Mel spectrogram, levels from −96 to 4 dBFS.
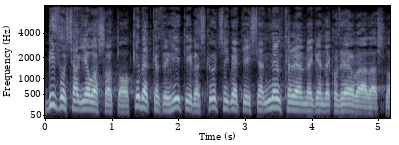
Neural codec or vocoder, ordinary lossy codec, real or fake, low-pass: codec, 16 kHz, 16 kbps, FreqCodec, smaller model; none; fake; none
